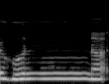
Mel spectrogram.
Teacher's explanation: नून पे तशदीद है, डबल नून है, गुन्ना बड़ा होगा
